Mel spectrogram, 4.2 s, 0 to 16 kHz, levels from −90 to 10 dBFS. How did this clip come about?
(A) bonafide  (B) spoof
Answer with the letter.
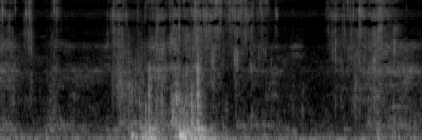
A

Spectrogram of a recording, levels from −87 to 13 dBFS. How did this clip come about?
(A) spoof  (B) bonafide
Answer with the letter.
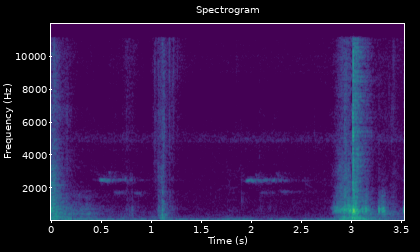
B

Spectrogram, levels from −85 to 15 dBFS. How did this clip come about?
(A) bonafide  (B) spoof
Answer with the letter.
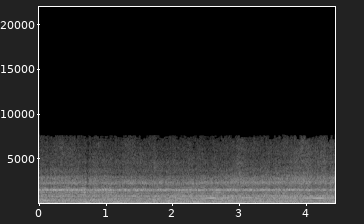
A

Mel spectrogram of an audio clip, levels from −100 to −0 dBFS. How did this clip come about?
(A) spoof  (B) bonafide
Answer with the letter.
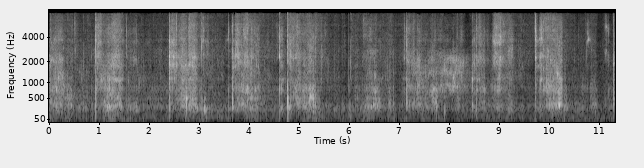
A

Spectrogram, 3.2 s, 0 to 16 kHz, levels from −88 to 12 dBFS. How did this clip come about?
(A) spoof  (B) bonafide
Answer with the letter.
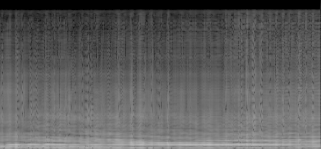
A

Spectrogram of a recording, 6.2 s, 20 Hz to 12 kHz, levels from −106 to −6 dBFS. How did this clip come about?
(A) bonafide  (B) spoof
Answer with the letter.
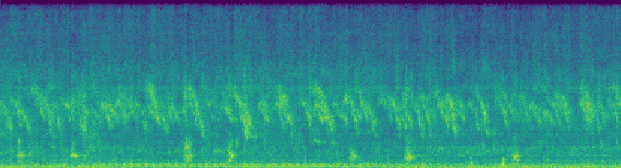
B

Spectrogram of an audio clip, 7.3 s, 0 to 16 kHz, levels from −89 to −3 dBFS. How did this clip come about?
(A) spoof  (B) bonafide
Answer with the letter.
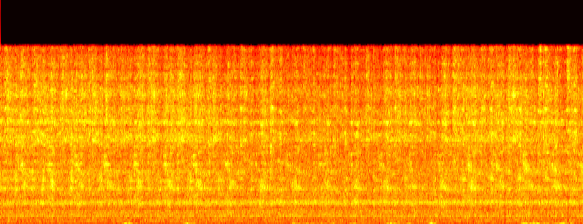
B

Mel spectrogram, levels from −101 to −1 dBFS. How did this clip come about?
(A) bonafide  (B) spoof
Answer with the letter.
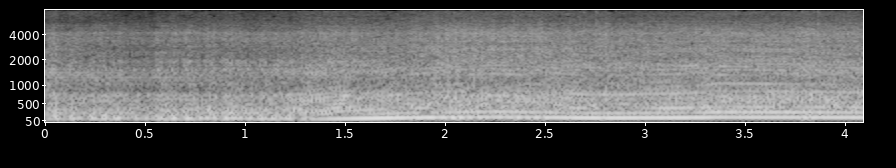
A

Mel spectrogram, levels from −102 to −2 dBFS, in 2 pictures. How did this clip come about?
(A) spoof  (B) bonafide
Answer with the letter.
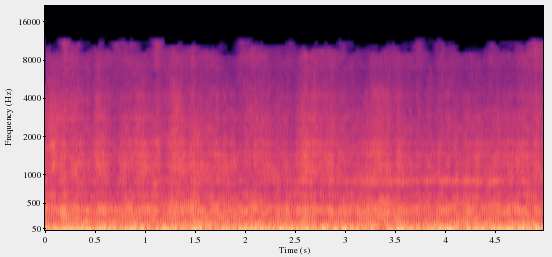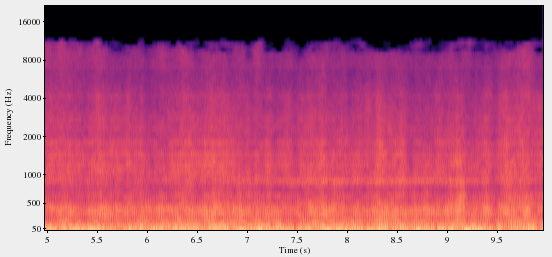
A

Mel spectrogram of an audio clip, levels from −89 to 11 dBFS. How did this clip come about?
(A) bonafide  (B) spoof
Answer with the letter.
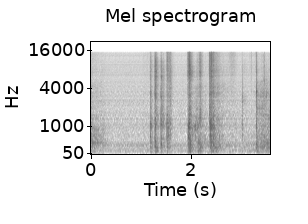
B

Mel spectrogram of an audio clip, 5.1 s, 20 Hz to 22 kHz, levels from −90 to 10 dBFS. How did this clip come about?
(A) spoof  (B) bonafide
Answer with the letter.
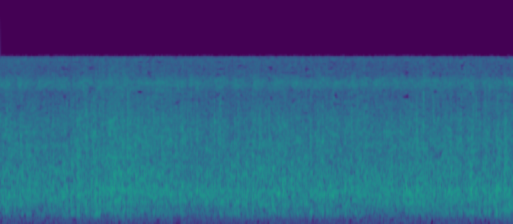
A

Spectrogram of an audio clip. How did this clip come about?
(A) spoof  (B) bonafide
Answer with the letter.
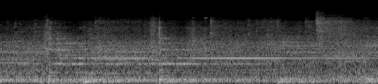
B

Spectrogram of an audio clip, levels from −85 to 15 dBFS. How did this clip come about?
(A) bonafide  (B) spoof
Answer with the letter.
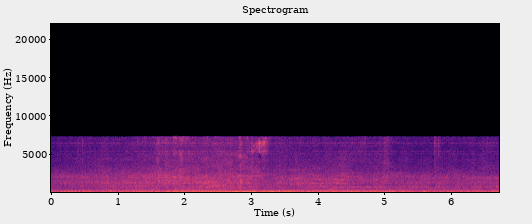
B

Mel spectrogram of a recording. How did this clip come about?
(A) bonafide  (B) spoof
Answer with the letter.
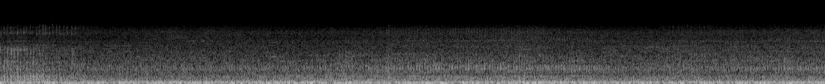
A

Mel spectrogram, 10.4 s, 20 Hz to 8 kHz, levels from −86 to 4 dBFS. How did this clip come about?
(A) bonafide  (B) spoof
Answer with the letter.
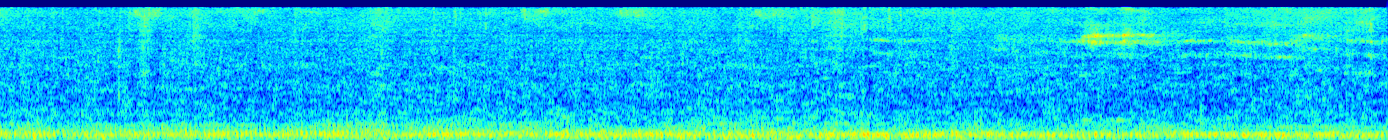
B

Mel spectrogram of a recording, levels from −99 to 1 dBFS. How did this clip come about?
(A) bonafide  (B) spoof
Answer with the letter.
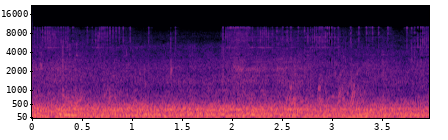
A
